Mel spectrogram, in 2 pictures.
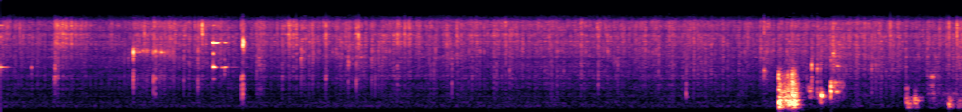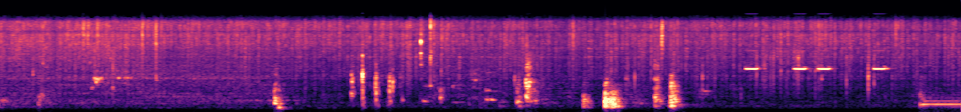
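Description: Sausages sizzle and crackle as they fry in a pan until slightly burnt: a steady hiss with many sharp pops and spits scattered throughout, growing busier in the second half, with no talking.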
